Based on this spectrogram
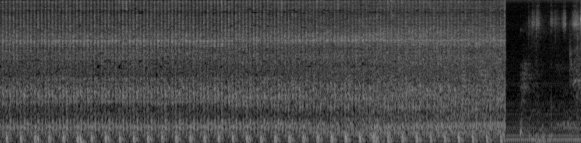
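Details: Tata Safari Dicor diesel at idle: heavy even clatter about three to four knocks per second; five rocker arms broken after engine run without oil by mistake and slightly wrong timing belt.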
